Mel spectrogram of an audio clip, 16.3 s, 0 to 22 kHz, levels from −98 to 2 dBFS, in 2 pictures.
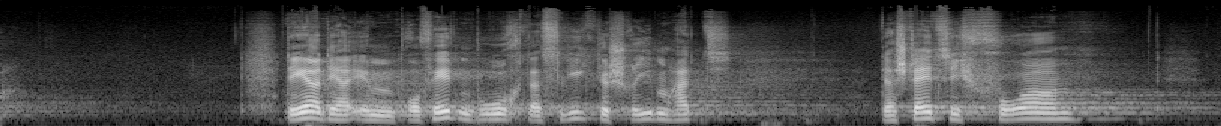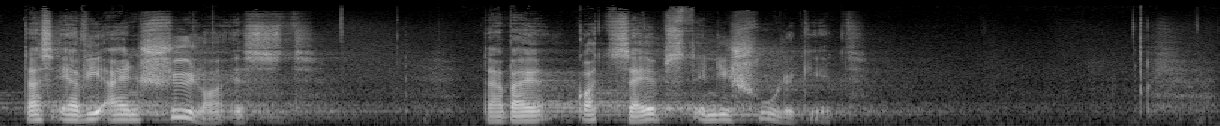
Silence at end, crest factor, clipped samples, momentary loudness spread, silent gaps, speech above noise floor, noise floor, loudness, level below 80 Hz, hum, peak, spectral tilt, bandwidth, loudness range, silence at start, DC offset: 2.45 s; 24 dB; under 0.1%; 23 LU; none; 41 dB; -63 dBFS; -21 LUFS; -74 dBFS; none; 0 dBFS; -3.5 dB/octave; 18 kHz; 10 LU; 0 s; under 0.1%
